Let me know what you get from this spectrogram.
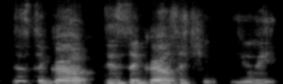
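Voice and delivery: high-pitched mock questioning; teasing high imitation of a mom; incredulous mom. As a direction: imitate a mom grilling her son, voice way up. Retold mom questioning her son.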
